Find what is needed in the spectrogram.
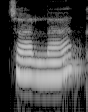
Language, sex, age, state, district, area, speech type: Nepali, female, 45-60, West Bengal, Darjeeling, rural, spontaneous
